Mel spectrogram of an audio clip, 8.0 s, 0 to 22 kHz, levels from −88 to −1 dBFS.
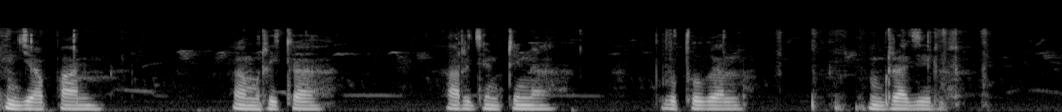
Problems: none marked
